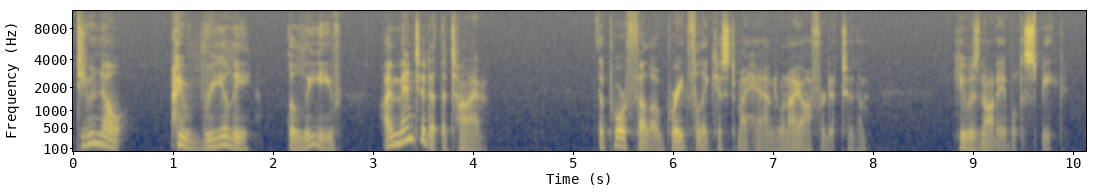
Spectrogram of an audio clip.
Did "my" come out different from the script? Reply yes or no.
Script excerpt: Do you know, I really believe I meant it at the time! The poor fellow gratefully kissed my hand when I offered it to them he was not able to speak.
no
